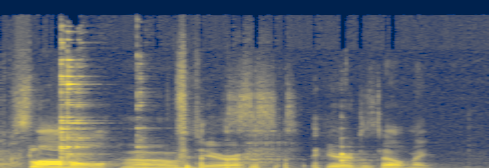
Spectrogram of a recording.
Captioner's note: laugh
